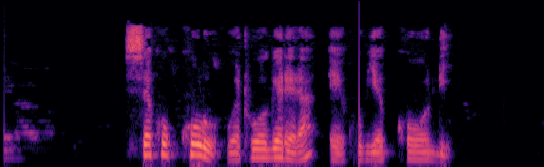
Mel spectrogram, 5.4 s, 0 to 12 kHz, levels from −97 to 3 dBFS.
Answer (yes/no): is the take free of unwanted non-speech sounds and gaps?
no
